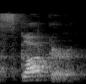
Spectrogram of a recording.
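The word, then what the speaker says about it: schokker: Here you have skokker, S-C-H-O-K-K-E-R.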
